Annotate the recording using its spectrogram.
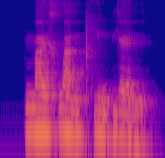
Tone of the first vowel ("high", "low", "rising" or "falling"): high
